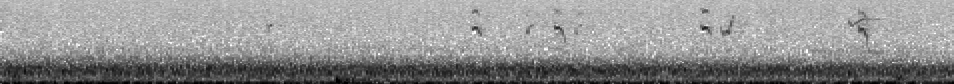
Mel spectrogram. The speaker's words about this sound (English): Three eight seven loud there, and Wild bird is giving some very soft flight calls.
